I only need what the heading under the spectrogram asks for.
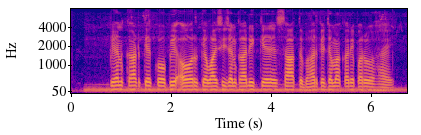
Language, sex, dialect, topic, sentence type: Magahi, male, Southern, banking, statement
